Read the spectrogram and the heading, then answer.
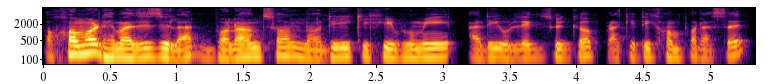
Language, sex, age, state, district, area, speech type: Assamese, male, 18-30, Assam, Dhemaji, rural, spontaneous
